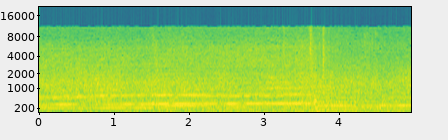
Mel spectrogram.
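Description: A Nissan GTR engine in the Assetto Corsa racing game drones steadily throughout, with a constant mid-pitched hum that holds level with little change in revs.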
